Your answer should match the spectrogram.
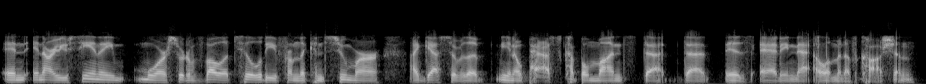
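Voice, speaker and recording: A low-pitched man poses questions as an analyst on a conference call. He hedges and feels his way through each question. The audio is slightly dull and very dry. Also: steady tone, moderate pace, hardly any pauses, dry recording. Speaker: financial analyst asking questions.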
